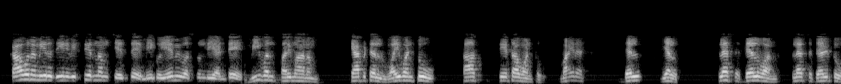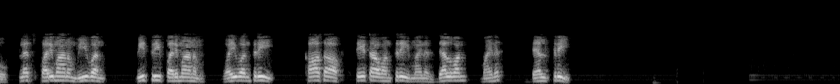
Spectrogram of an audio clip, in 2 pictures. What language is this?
Telugu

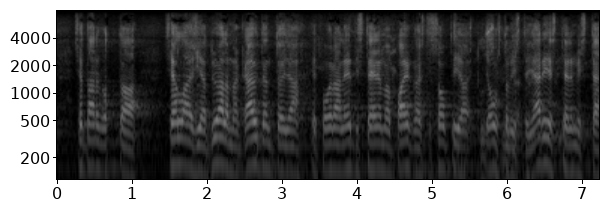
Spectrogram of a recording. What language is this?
Finnish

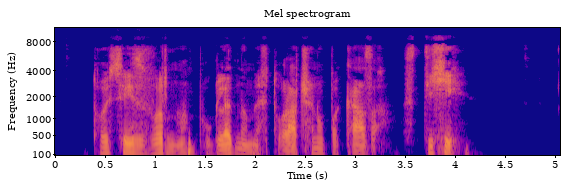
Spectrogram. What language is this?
Bulgarian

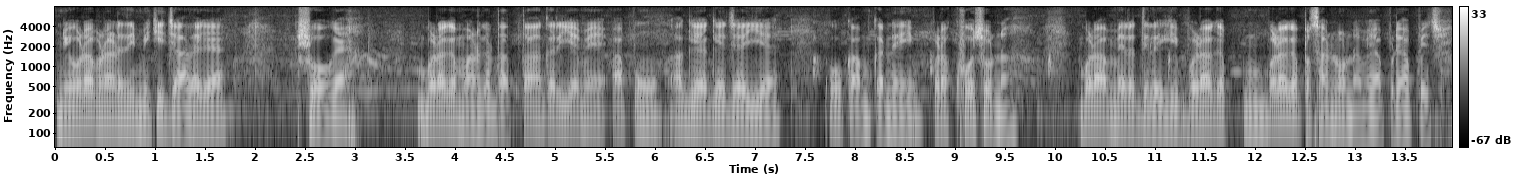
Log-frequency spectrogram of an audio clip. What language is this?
Dogri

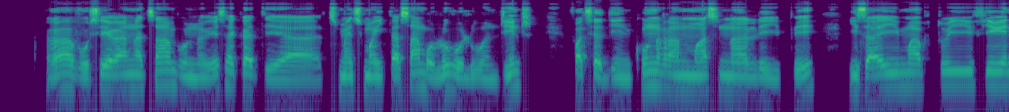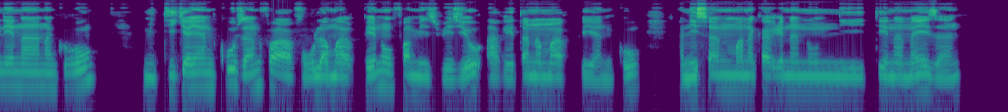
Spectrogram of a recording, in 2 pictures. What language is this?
Malagasy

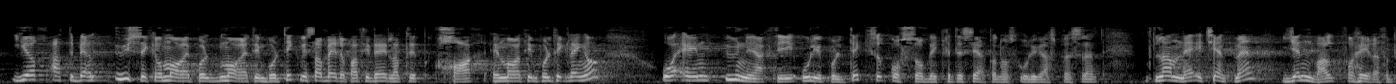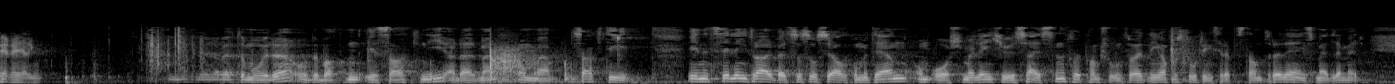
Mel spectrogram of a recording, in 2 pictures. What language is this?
Norwegian Bokmål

